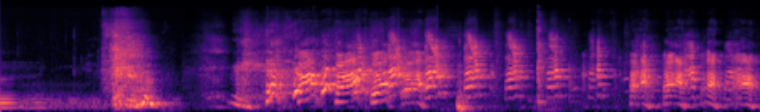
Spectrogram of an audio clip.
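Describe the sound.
A single loud sneeze bursts out early, followed by a long stretch of laughter and chuckling from people talking.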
